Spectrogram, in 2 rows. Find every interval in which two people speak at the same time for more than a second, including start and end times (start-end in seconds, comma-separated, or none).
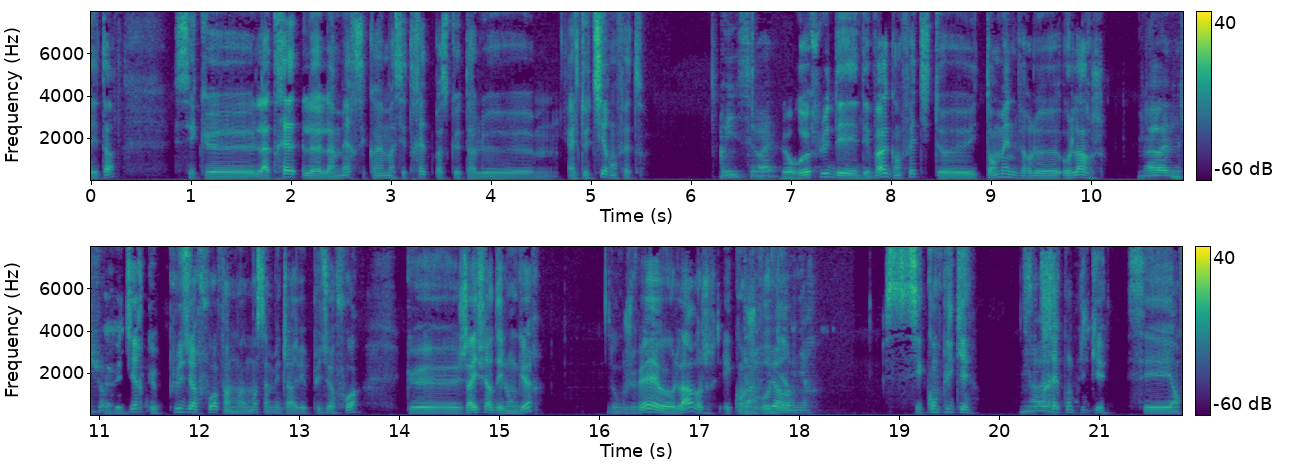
none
